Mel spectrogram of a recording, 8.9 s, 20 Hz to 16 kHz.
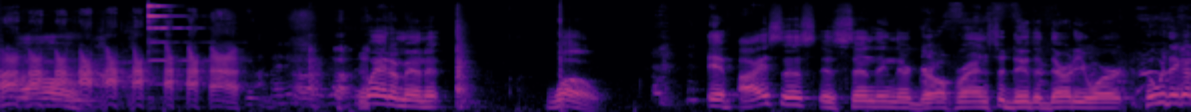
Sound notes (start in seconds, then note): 1.0 bell rings; 2.5 laughter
